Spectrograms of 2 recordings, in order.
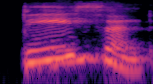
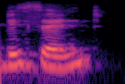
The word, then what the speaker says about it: decent: Decent. Not descent. Decent. Longy.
